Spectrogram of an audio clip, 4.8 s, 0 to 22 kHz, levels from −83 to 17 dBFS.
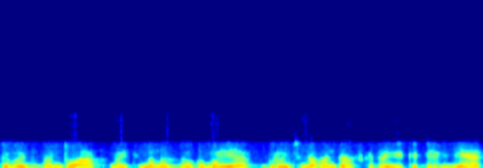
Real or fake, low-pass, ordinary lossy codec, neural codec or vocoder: real; 7.2 kHz; AAC, 32 kbps; none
